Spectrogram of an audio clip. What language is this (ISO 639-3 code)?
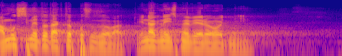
ces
